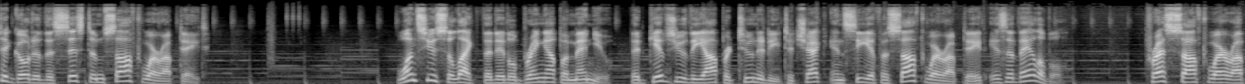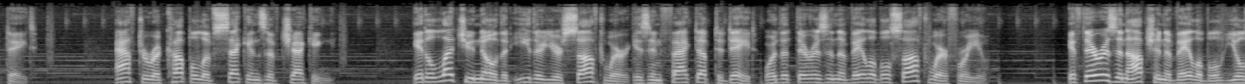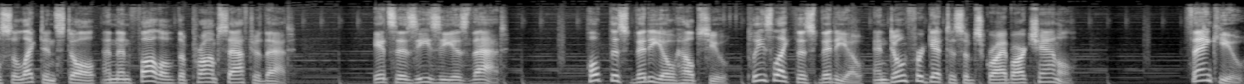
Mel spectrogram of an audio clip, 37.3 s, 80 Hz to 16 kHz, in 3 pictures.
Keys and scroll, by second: 1.8 Return.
